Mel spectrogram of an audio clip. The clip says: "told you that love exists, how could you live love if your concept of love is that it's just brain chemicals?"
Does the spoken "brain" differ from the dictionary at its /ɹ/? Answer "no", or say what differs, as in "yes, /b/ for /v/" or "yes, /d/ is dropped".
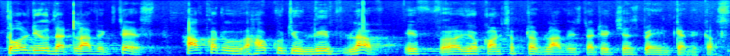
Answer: yes, /ɹ/ is dropped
